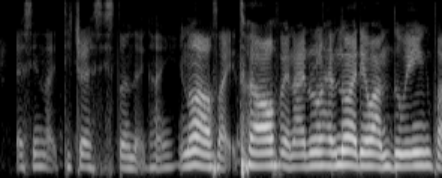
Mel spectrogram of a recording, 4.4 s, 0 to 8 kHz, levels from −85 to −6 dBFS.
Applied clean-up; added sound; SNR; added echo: none; none; none; none.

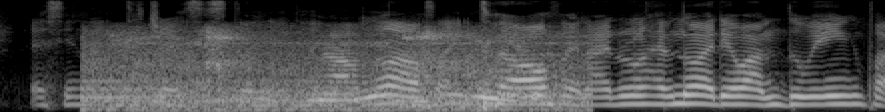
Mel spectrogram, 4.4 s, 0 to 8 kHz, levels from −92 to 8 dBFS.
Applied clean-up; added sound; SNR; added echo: none; Subway, metro, underground; 1 dB; none.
